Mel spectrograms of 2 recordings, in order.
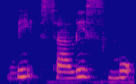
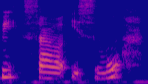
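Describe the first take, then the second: First: The two words are run together as one. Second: The two words are said as separate words. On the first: This is how it is recited. "dalam pembacaannya menjadi bi'salismu" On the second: This is how it is written. "dalam penulisannya bi'sal ismu"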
